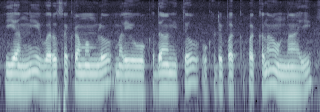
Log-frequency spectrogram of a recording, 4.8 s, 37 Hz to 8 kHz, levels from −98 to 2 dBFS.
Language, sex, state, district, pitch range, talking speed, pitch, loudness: Telugu, male, Telangana, Mahabubabad, 110-120 Hz, 125 wpm, 115 Hz, -16 LUFS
